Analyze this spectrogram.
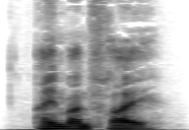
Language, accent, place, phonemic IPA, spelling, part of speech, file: German, Germany, Berlin, /ˈaɪ̯nvantˌfʁaɪ̯/, einwandfrei, adjective / adverb, De-einwandfrei.ogg
- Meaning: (adjective) 1. perfect, impeccable 2. indisputable, undeniable; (adverb) 1. perfectly 2. undoubtedly; undeniably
